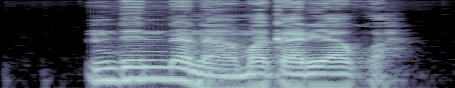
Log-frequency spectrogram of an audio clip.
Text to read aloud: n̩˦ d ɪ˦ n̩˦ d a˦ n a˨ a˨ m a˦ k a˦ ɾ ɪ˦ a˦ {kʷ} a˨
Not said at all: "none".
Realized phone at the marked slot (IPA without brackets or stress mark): kʷ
